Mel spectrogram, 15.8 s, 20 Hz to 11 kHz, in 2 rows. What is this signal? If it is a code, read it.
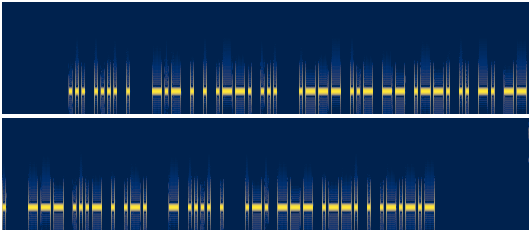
Morse code, heard as a keyed tone, about 25 wpm, 700 Hz. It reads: SHE KEEPS JUMPING OVER THE ROPE.
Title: Easy Phrases 25wpm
